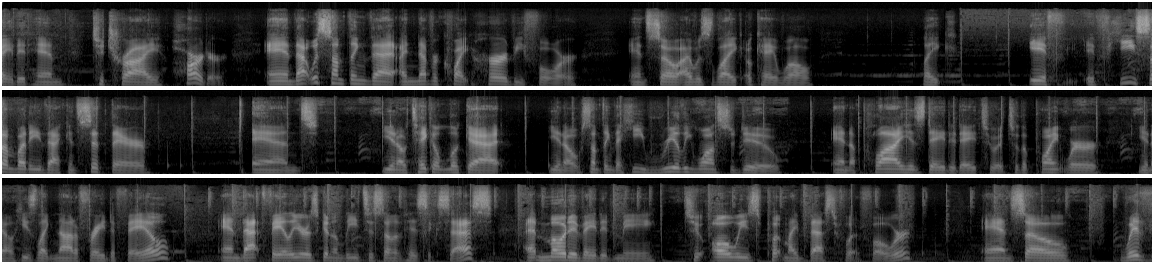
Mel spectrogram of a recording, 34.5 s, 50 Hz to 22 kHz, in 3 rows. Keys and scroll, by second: 11.7 ctrl+z, 12.1-13.1 typing, 14.5 ctrl+z, 15.1 space, 32.3 ctrl+z, 32.7 space.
